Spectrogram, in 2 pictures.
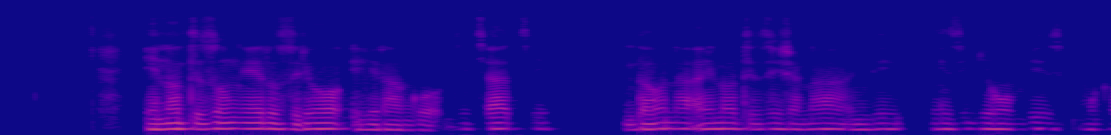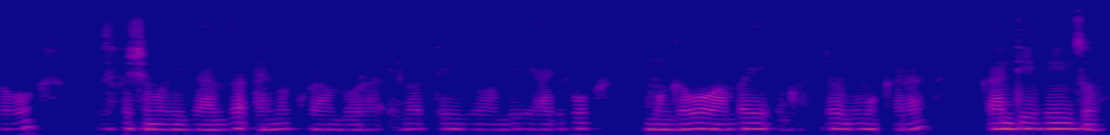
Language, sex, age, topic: Kinyarwanda, male, 18-24, finance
